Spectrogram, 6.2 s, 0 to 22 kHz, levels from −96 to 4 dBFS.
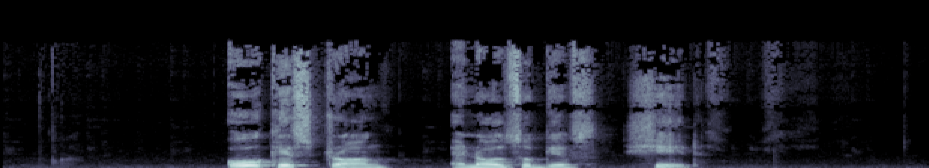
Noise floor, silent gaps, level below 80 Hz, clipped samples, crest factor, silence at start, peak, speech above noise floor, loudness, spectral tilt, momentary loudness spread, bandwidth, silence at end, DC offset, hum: -71 dBFS; none; -62 dBFS; under 0.1%; 20 dB; 1.5 s; -2 dBFS; 53 dB; -19 LUFS; -5 dB/octave; 18 LU; 17 kHz; 1.6 s; under 0.1%; none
